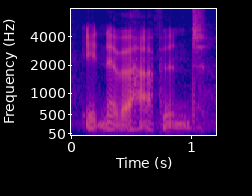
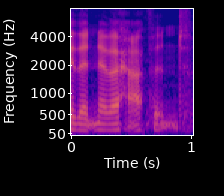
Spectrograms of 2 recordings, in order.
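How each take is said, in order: First: Very quiet, low, near-voiceless repeat; hushed denial. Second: Said in the usual way. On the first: Real, not acted. Streamer denying the burnt rice, hushed denial. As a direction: drop it right down under your breath.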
